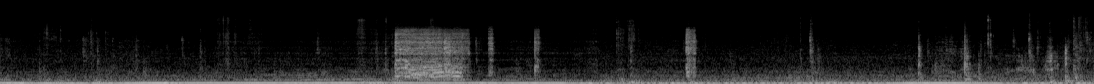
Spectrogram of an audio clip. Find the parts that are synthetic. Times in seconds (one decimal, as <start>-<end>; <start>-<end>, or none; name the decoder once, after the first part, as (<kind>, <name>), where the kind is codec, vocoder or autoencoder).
2.1-6.0 (codec, SNAC)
